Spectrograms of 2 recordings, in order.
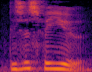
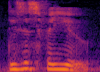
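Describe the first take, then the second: No difference in how they are said.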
